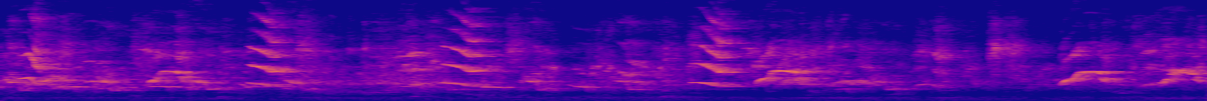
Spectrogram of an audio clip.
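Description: Caged songbirds calling and chirping without a break: many quick, sharply falling chirps and squawks overlap.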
